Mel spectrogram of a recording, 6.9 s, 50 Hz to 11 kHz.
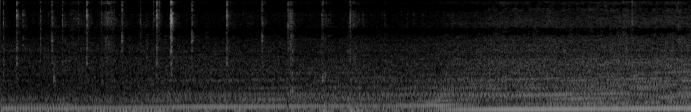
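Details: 2009 Honda Accord engine idling then revving with a steady low drone and a rough, uneven hum underneath; intake and exhaust leak noise.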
